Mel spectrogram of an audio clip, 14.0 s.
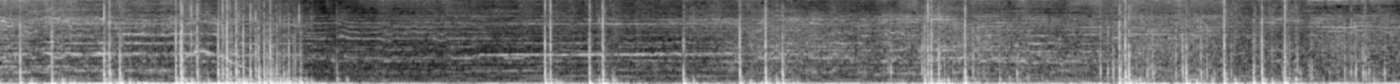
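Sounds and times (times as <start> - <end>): fireworks bursting: 0.0 - 14.0
music playing: 0.0 - 14.0.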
